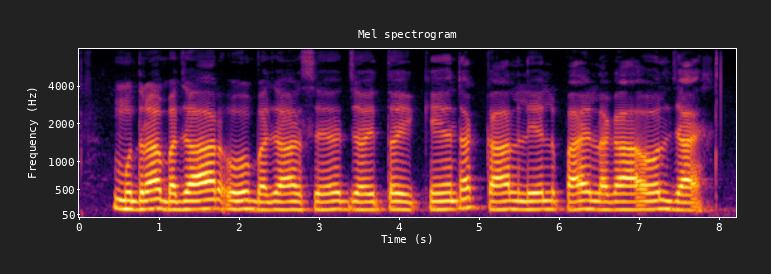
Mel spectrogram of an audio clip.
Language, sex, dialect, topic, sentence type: Maithili, male, Bajjika, banking, statement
